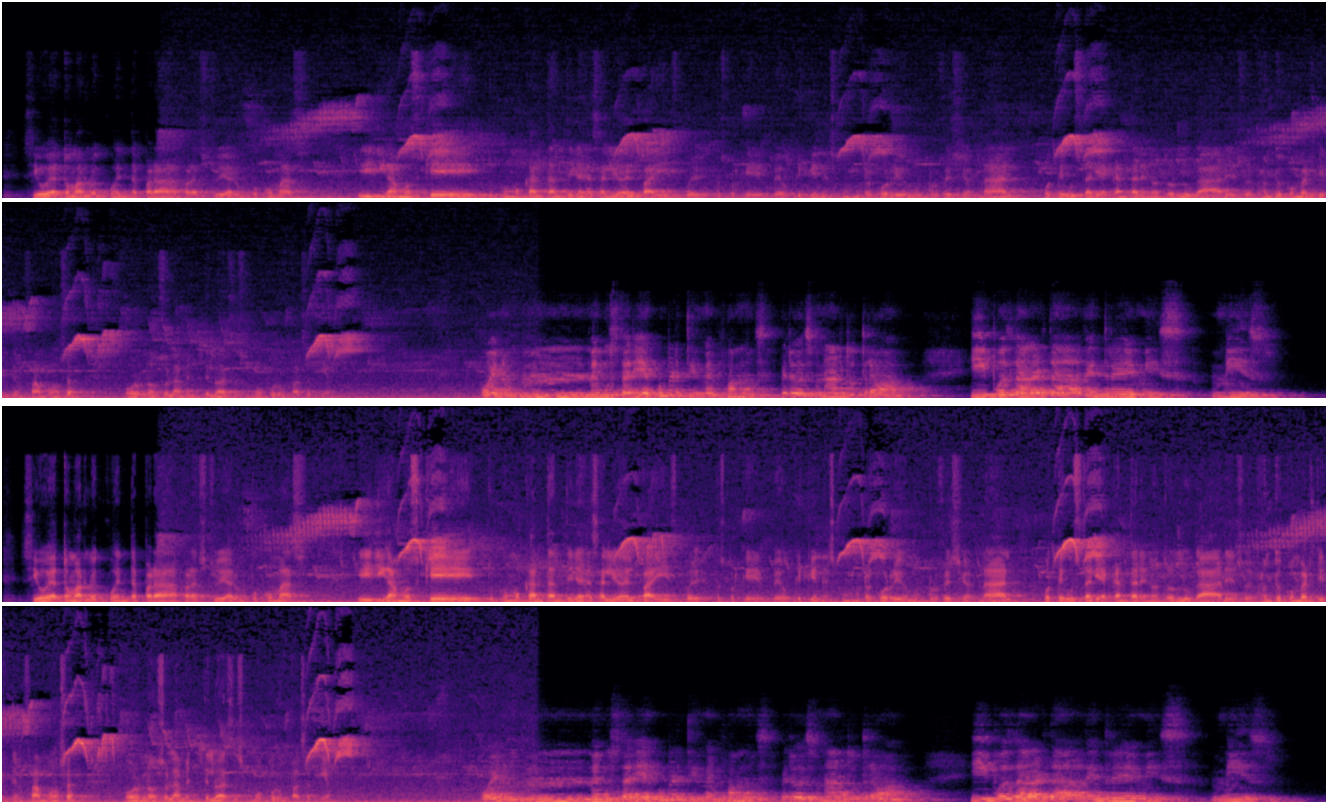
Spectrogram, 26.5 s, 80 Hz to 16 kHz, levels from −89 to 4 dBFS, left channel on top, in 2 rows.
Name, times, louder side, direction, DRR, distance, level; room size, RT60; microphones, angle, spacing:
voice 1, 0.2-16.6 17.6-17.7, right 2 dB, 80° right, 8 dB, 1.0 m, -30 dB
sound 1, 1.5-18.6, right 4 dB, 35° right, 1.1 m, -37 dB
voice 2, 18.0-22.3 22.9-25.0 25.3-25.9, equal, 60° left, -1 dB, 2.8 m, -27 dB
8.1 x 7.0 x 8.3 m, 1.0 s
head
